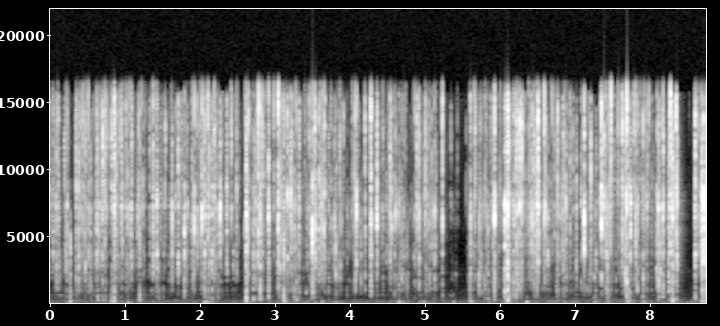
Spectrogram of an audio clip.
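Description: Thin clear plastic wrap is stretched and crumpled between both hands close to the microphone while long nails and fingertips crinkle and scratch across it. The result is a dense, bright stream of sharp crackles and crisp rustling with almost no low end, each snap dying away almost instantly, with a brief quieter pause in the middle.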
